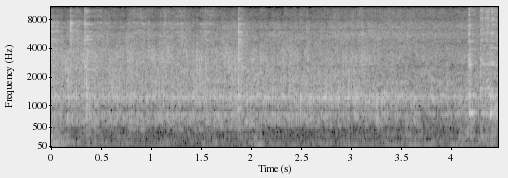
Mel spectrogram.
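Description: Cauliflower and potato curry frying in a pan with a steady soft sizzle, occasional scrape of stirring and small clatters, no voices.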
